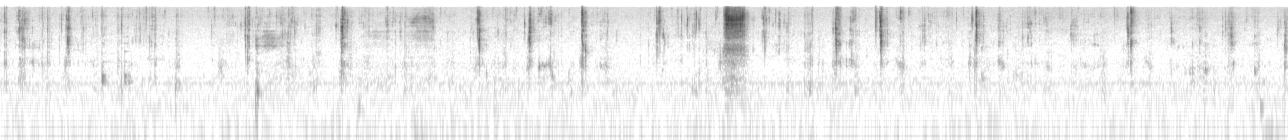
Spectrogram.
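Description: Close-miked chewing and biting of shrimp, with irregular sharp crunches and wet clicks, the loudest crunch about seven seconds in.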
